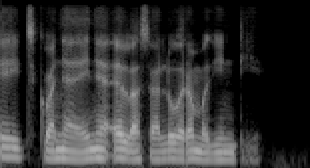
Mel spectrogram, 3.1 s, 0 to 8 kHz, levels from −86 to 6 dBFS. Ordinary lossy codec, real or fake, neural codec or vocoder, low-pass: none; fake; codec, 16 kHz, about 1 kbps, DyCAST, with the encoder's durations; 7.2 kHz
